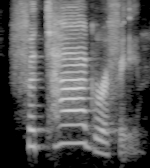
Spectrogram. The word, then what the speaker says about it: photography: fo fo photograph photograph if we add the suffix graphy then it changes photography photography so when we change the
